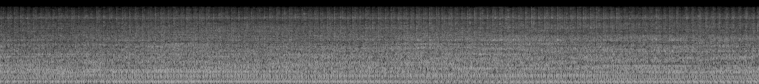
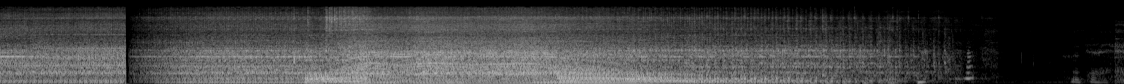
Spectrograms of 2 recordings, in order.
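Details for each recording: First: Yamaha EF12000DE generator, 22 hp twin, fresh fuel, auto choke: lumpy pulsing drone with uneven beat, seems to run on one cylinder; uneven running, cause suspected. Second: Yamaha EF12000DE / Robin RGV12000 generator started with the starter relay bypassed: steady, even engine drone for several seconds, then winds down smoothly and stops; normal running.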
